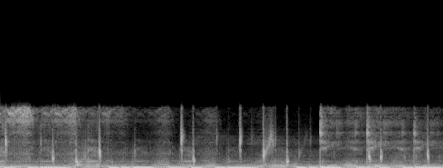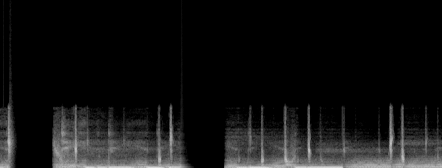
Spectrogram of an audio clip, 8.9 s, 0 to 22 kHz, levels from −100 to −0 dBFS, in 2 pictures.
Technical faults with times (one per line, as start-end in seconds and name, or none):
4.52-4.99 call audio freeze
6.23-6.70 call audio freeze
